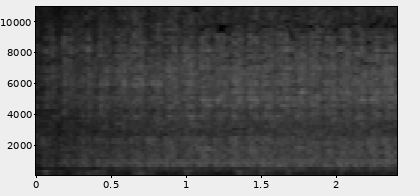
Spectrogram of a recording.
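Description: Steady motor-like running sound, a vehicle engine sound effect from a children's cartoon playing on a TV, with faint speech underneath.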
